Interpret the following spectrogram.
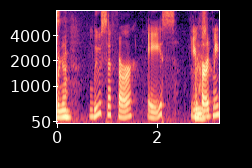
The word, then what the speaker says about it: luciferase: and one of the ingredients in it is luciferase yes it's an enzyme and it's called again lucifer ace you heard me correctly can you spell that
